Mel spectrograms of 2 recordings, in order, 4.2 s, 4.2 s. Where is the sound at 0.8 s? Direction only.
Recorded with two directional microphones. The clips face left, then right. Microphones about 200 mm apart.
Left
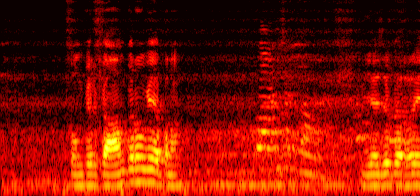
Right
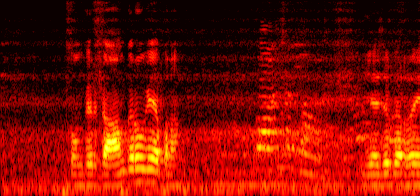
20° left (ahead or behind).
